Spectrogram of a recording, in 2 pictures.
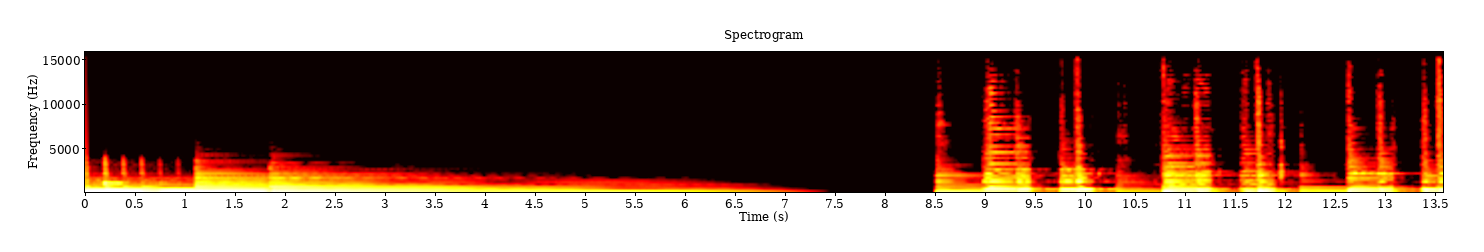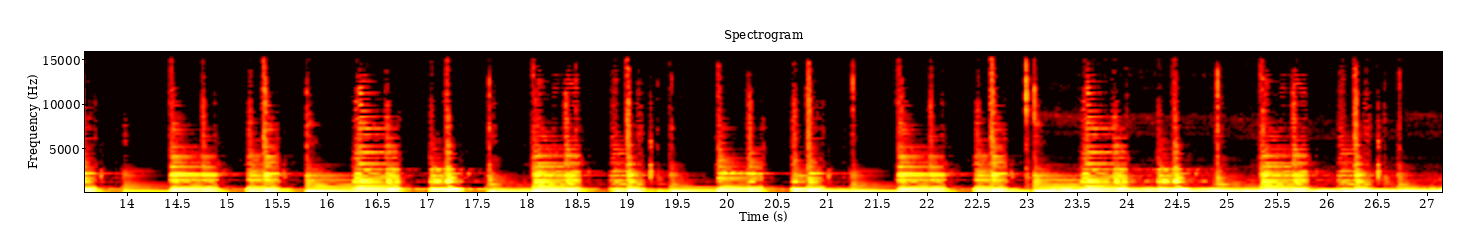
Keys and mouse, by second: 0.1 ctrl+r, 1.9 k, 4.9 shift+middle click, 5.2 middle click, 6.4 shift+middle click, 6.7 middle click, 7.4 right click, 8.1-9.1 shift+right drag, 9.1 middle click, 10.0 middle click, 11.0 e, 12.6-13.2 middle drag, 13.6-14.1 middle drag, 15.1 shift+right click, 15.8 m, 16.7 middle click, 17.7 alt+z, 18.1 right click, 18.6 shift+right click, 19.4 m, 20.6 alt+z, 21.4 middle click, 22.0 g, 23.0 alt+right click, 23.6 KP_3, 24.4 alt+z, 24.9 shift+middle click, 25.7 e, 26.9 alt+z.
